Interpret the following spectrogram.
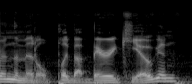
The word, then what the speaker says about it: Barry Keoghan: Basically it's the story of the fella in the middle, played by Barry Keoghan, I believe is the pronunciation. He's Irish, so who gives a shit? But I believe it's Barry Keoghan.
